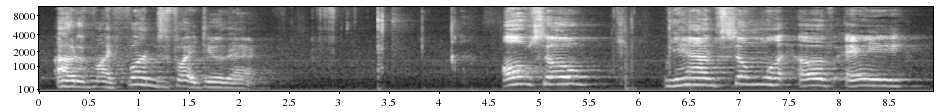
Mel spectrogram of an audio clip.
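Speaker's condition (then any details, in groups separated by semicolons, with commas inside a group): Cerebral palsy; only one hand usable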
